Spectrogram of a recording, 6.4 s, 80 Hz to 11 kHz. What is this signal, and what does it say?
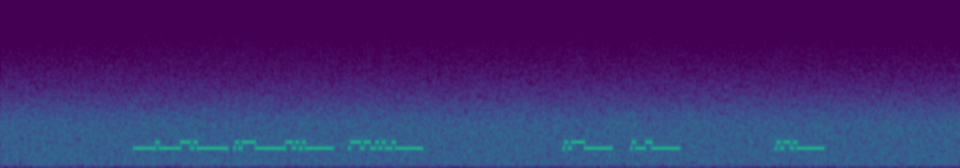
TTY/TDD text telephone tones (45.45 baud Baudot), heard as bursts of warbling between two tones, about 400 Hz shift, 1600 Hz centre, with phone line noise. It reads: HER FEUD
